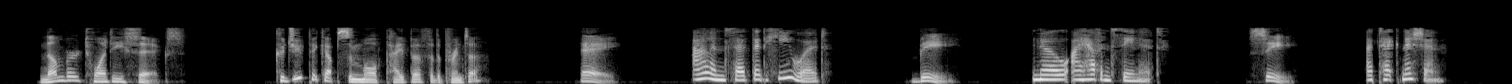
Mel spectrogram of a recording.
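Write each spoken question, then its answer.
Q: Could you pick up some more paper for the printer?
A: A: Alan said that he would.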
